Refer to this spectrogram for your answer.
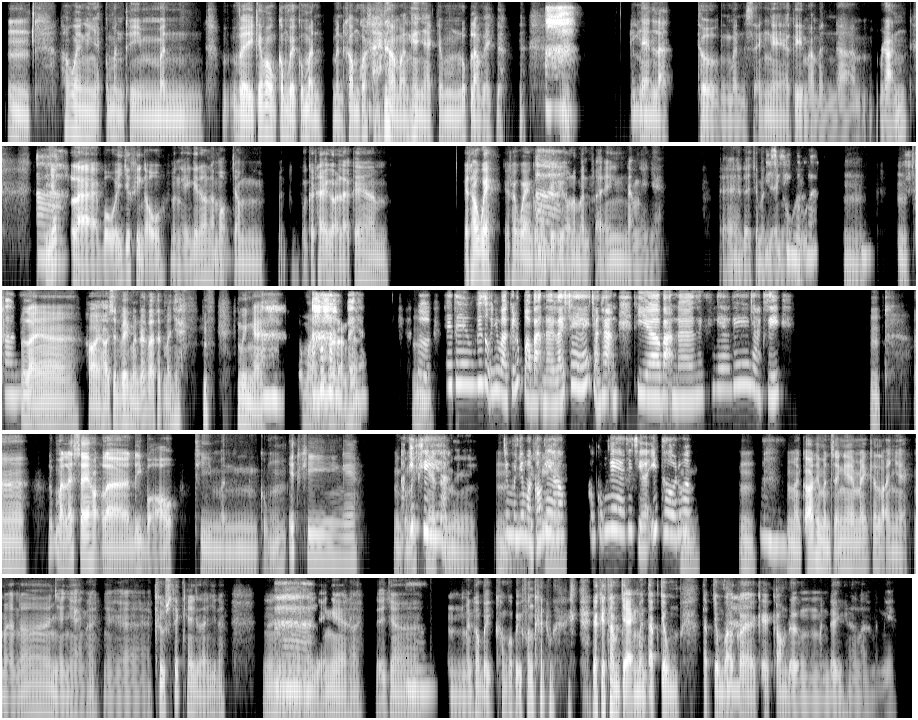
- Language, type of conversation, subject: Vietnamese, podcast, Bạn nghe nhạc quốc tế hay nhạc Việt nhiều hơn?
- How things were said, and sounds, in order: laughing while speaking: "có thể nào"; unintelligible speech; laugh; laughing while speaking: "À"; tapping; laughing while speaking: "quá"; laugh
